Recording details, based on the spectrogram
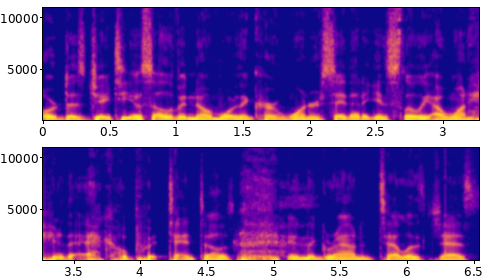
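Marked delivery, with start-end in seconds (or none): none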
